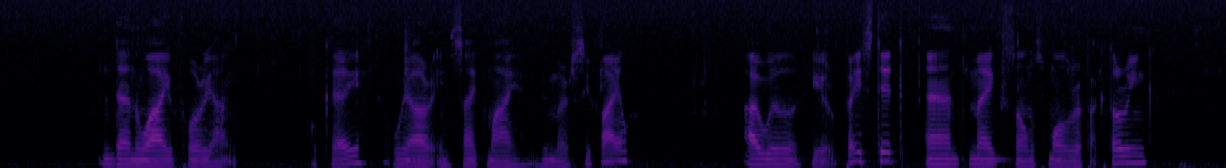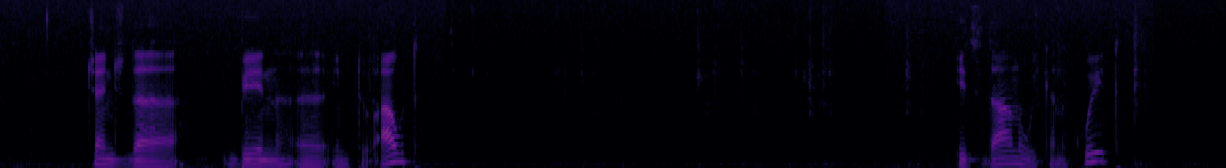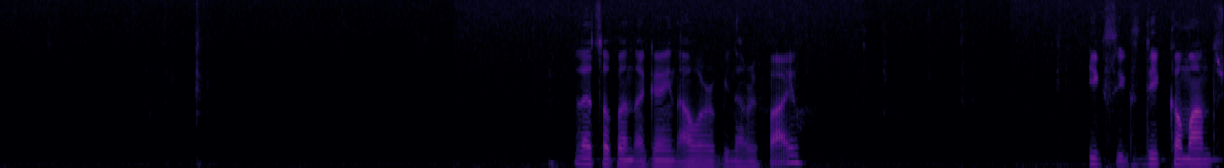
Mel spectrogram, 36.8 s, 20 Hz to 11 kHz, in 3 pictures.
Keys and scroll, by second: 1.8-7.2 typing, 7.1 Escape, 8.4 shift+v, 9.0 Escape, 9.8-12.2 typing, 15.4-23.4 typing, 23.8 Return, 26.0-26.3 typing, 26.6 Return, 29.8-33.9 typing, 34.3 Tab, 35.2 Return.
